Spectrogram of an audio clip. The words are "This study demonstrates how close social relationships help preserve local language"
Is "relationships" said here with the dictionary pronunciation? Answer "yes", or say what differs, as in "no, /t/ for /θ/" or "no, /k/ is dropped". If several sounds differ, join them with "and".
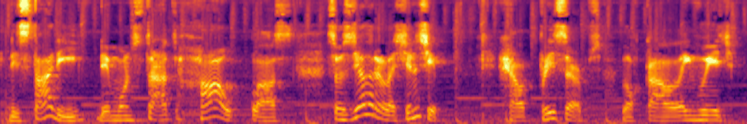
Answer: no, /s/ is dropped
